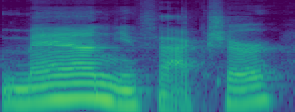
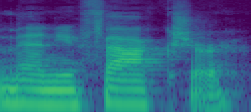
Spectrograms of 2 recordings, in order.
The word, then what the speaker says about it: manufacture: may have reduced vowels we do still have the a vowel also in the first syllable here just like in the word man but i'm not going to hold it a long time not manufacture but manufacture manufacture for the letter u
